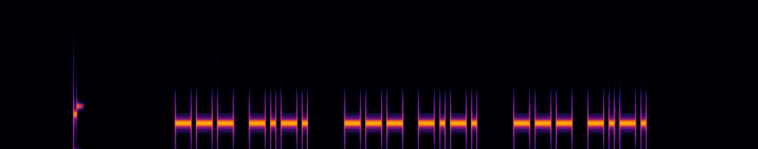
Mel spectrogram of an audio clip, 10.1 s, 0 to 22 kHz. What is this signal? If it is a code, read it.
Morse code, heard as a keyed tone, about 17 wpm, 700 Hz. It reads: OC OC OC
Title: Abbreviations Repeated 3x - 17wpm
